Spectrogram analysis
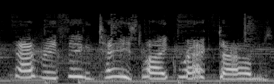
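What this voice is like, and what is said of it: Grover puppet character voice. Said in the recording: “my Grover impression. It sounds much like my Ray Romano.”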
